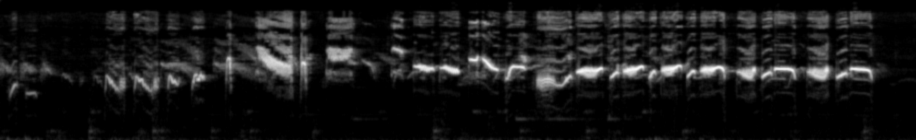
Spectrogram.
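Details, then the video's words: Olive-backed sunbird giving its characteristic song, starting with thin zigzag notes and high buzzy bursts, then settling into a regular series of loud, curved whistled syllables repeated roughly twice a second until it stops. "Burung Wambi Gacor Khas Sekali Kicauanya"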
